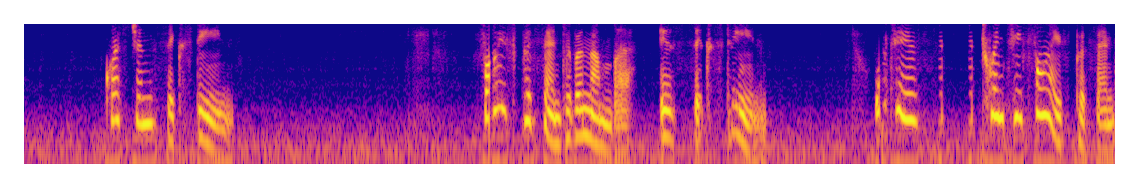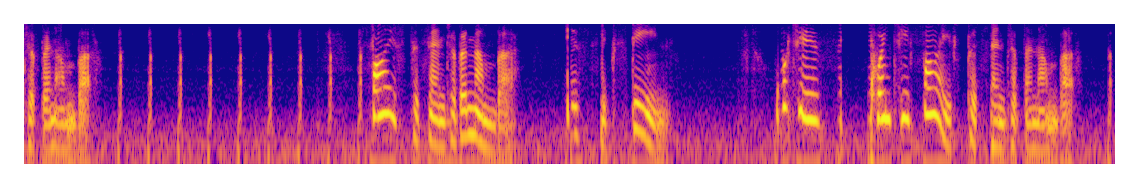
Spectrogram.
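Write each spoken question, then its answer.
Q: 5% of a number is 16. What is 25% of the number?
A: 80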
